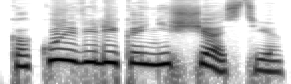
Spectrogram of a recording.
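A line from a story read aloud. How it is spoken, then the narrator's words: Calm remark. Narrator (Russian): Он спокойно заметил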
